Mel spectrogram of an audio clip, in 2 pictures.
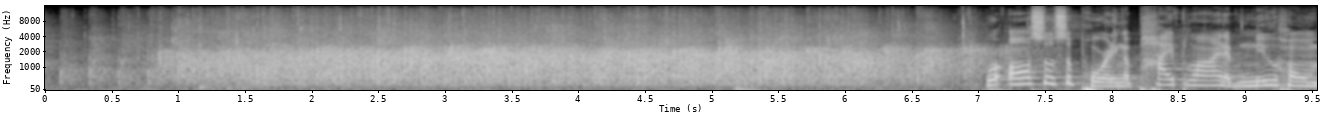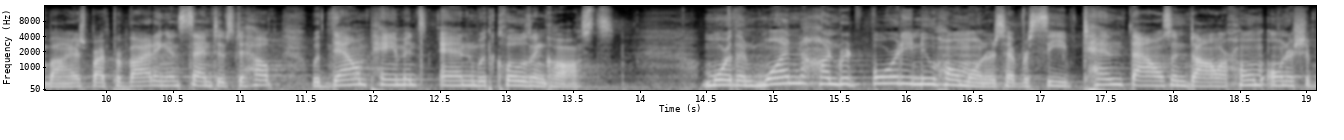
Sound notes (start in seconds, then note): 0.0 applause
